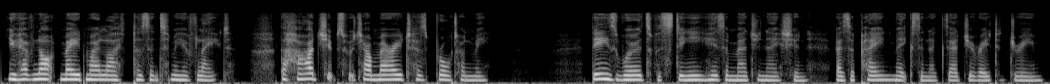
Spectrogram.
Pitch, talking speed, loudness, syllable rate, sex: 210 Hz, 175 wpm, -19 LUFS, 5.6 syllables/s, female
